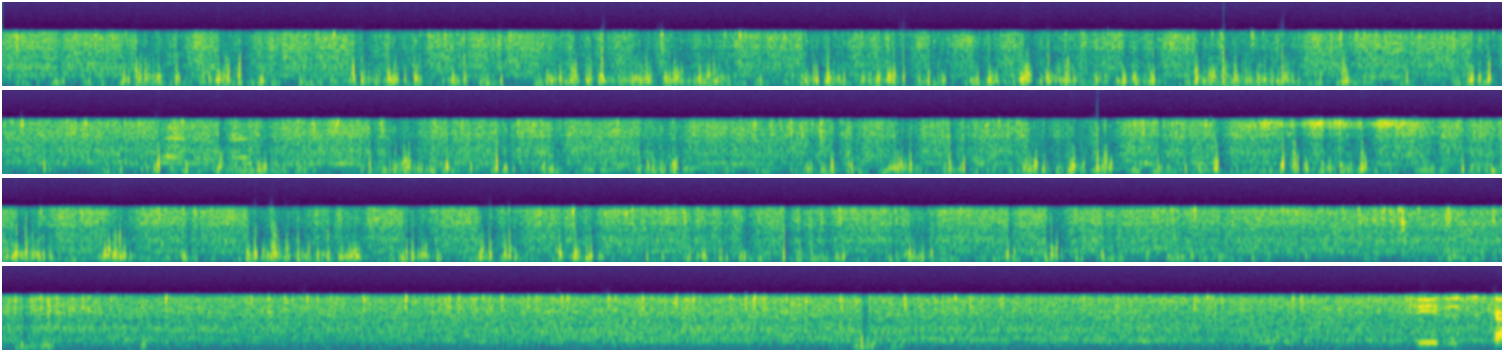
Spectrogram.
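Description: Wind buffeting the microphone of a camera carried on a moving bicycle, coming in irregular gusty rushes and settling into a steadier, softer rush in the last several seconds.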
